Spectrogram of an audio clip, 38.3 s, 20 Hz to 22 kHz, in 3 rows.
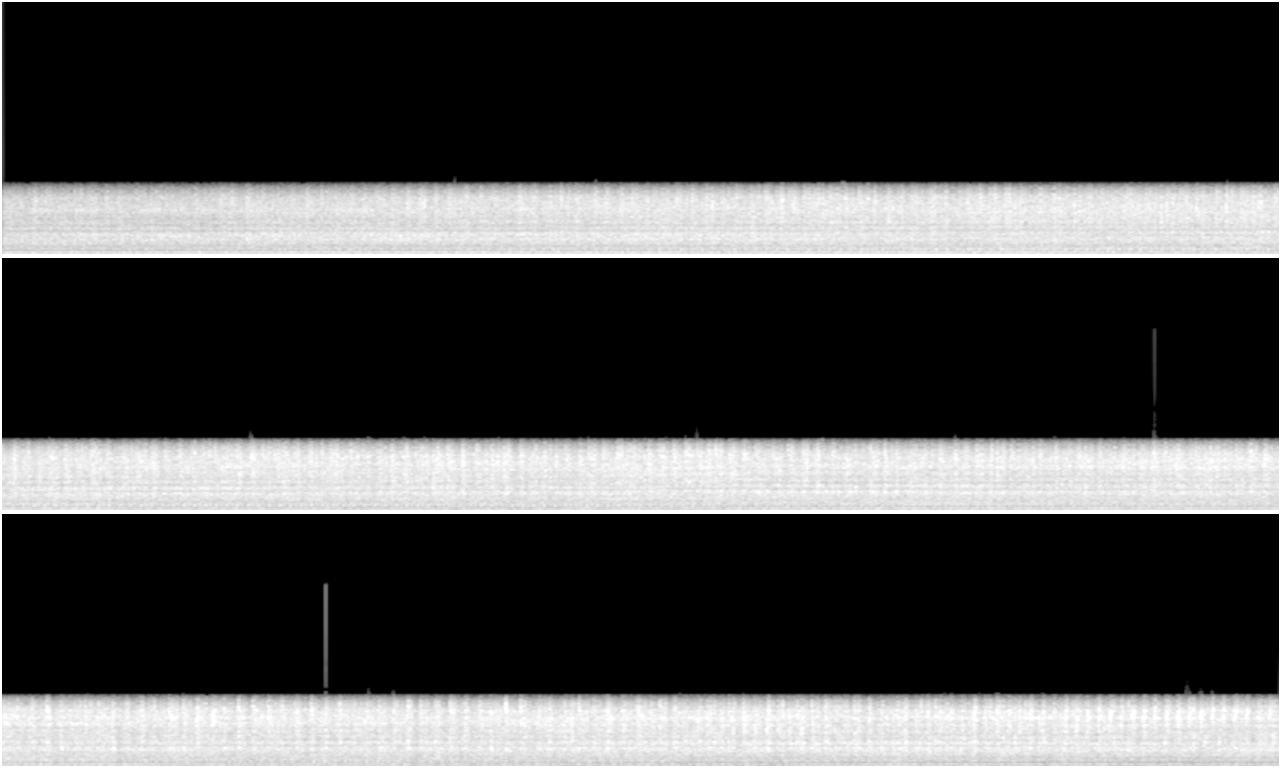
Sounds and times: Vehicle: 0.0s - 38.3s.

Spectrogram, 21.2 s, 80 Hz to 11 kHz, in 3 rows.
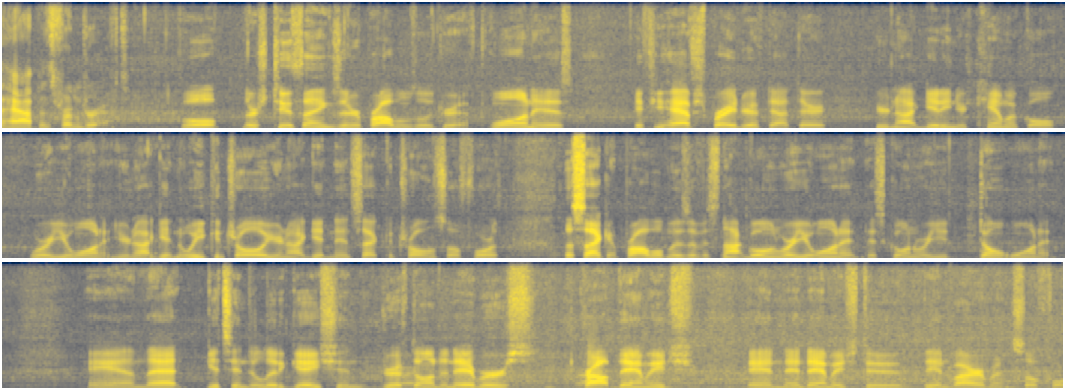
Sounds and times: Speech: 0.0s - 14.1s, 14.8s - 21.2s.

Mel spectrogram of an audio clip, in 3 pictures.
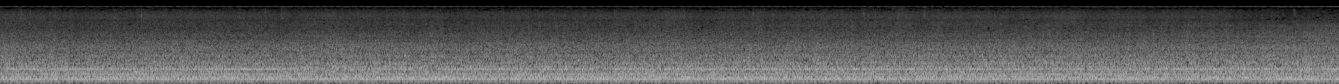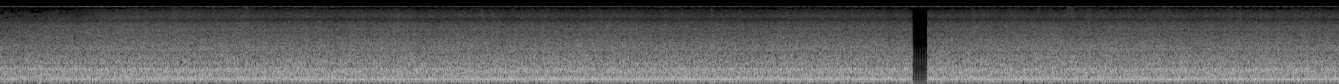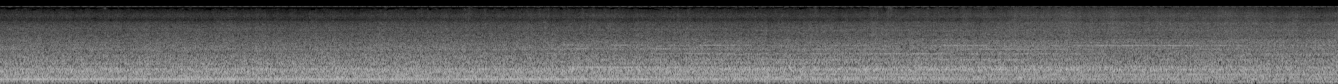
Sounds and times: Outside, rural or natural: 0.0s - 40.1s.

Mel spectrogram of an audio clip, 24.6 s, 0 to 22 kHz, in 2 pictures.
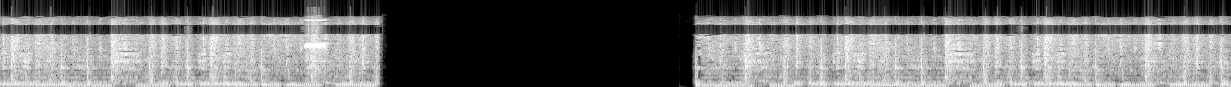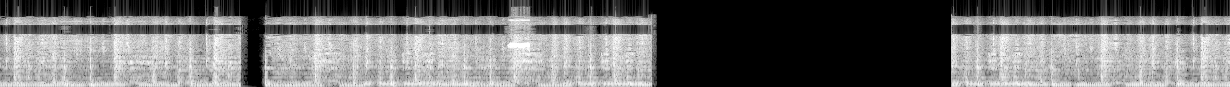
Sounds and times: Music: 0.0s - 3.8s, 6.9s - 18.9s, 21.8s - 24.6s.

